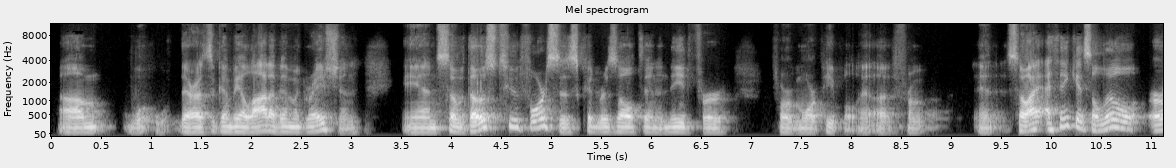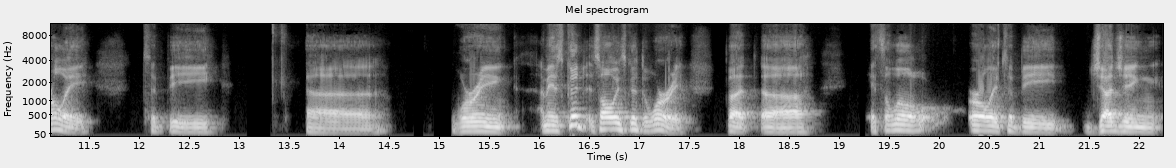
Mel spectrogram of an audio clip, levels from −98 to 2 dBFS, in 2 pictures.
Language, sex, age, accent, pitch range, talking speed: English, male, 50-69, American, 85-105 Hz, 155 wpm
